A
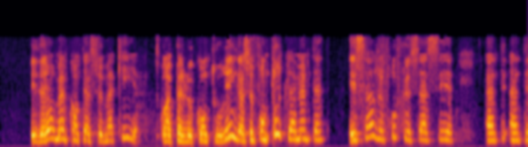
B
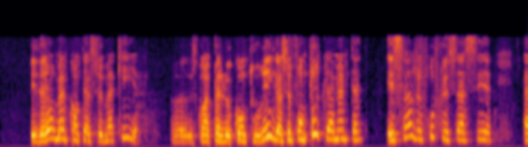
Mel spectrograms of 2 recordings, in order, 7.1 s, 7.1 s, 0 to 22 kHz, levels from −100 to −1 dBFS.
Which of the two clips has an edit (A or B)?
A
